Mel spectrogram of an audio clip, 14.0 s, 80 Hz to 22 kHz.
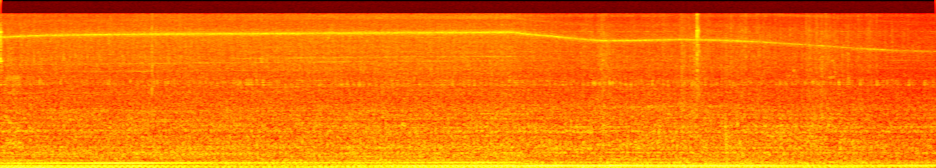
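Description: A Peterbilt 389's Caterpillar 6NZ inline-six diesel runs steadily at highway cruise with an empty trailer, heard inside the cab over road noise. About halfway through the engine note shifts lower, and a faint high whine drops slightly in pitch.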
